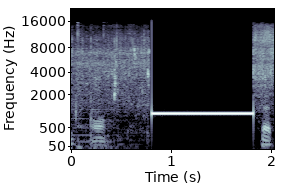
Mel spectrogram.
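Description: A steady pure beep tone of about one second, starting a little under a second in, with all other sound cut out while it plays: an edit-inserted censor bleep.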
